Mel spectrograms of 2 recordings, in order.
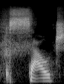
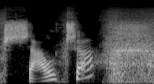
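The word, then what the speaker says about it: śauca: first of the Neon most often um called SAA the pronunciation actually is shaa you probably won't hear that very often but you'll see in the slide there's a little diacritical Mark up that s so shaa which is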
